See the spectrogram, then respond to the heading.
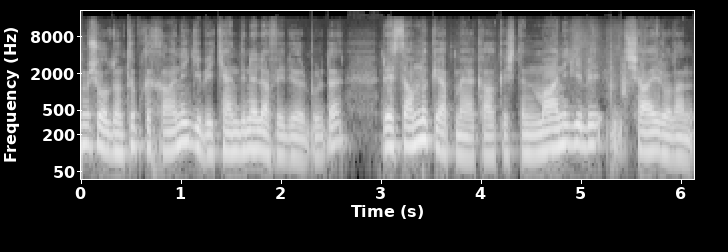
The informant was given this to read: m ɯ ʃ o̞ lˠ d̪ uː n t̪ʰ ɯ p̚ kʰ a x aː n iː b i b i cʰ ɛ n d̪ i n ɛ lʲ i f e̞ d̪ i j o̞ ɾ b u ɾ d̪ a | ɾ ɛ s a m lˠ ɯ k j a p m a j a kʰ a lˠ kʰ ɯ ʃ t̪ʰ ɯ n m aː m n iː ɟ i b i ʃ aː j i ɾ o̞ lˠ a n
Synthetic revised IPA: m ɯ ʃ o̞ lˠ d̪ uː n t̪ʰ ɯ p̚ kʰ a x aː n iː ɟ i b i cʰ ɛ n d̪ i n ɛ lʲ a f e̞ d̪ i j o̞ ɾ b u ɾ d̪ a | ɾ ɛ s a m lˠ ɯ k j a p m a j a kʰ a lˠ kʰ ɯ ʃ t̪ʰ ɯ n m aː n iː ɟ i b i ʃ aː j i ɾ o̞ lˠ a n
